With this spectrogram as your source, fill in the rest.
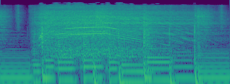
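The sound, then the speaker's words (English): A power drill runs steadily, its motor whining loudly and shifting pitch as it revs down and back up, with no voices over it. “Wrench. Wrench. Drill. Drill.”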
